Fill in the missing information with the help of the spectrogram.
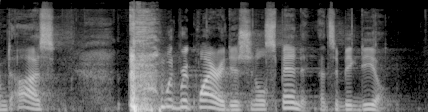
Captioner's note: cough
